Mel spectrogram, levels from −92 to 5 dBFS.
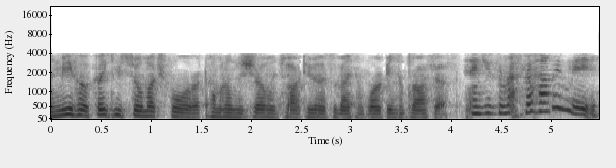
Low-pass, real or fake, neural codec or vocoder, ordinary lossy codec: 7.2 kHz; fake; autoencoder, 22.05 kHz, a latent of 192 numbers a frame, VITS, trained on one speaker; AAC, 16 kbps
